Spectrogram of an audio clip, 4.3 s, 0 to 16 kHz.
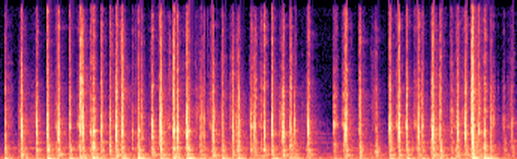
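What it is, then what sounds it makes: Plastic computer keyboard being typed on. Fingertips type rapidly on a vintage 1980s computer keyboard with cream plastic keycaps, making about 30 quick clicks in 4.4 seconds. Each keystroke is a short, bright plastic clack over a soft low thump, and the sound stops almost instantly between presses.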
